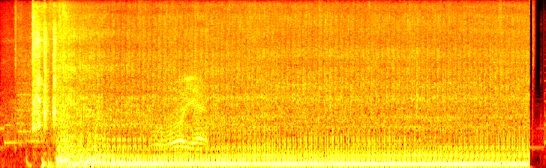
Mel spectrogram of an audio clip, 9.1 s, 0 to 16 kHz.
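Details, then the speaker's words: Crash-damaged 2023 Aprilia RS660 during its rebuild, coolant just added, starting for the first time since acquired. It catches immediately on the starter and settles into a steady, even idle with no misses or knocks; normal start. "Massive, massive progress. I'm super happy and I'm super thankful that well, as you guys saw, the privilege started right up for the very first time since I've had it."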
